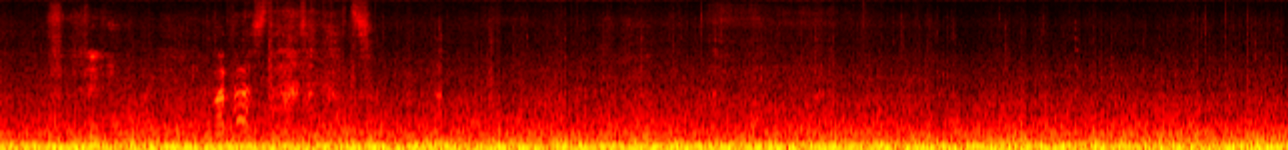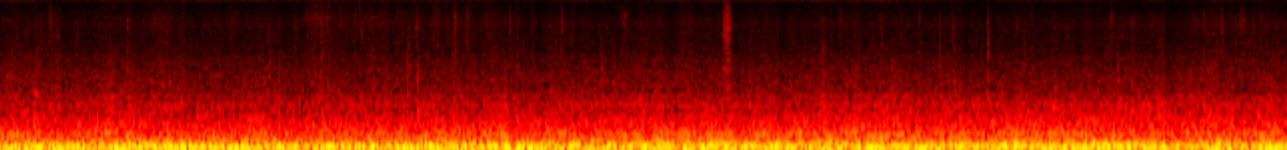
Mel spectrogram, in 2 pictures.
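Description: Strong wind roars and buffets a moving car.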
